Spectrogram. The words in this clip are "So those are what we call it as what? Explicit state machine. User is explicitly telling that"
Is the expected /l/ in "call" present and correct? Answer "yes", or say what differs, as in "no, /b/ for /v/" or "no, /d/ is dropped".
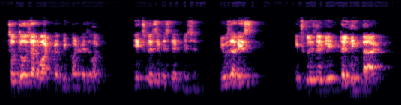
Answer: no, /n/ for /l/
